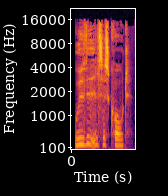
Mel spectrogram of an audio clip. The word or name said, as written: udvidelseskort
